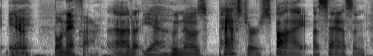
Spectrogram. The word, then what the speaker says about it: Bonhoeffer: I'm going to say, Bonhoeffer, because the OE in German is he. Right? Yeah. Bonhoeffer.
